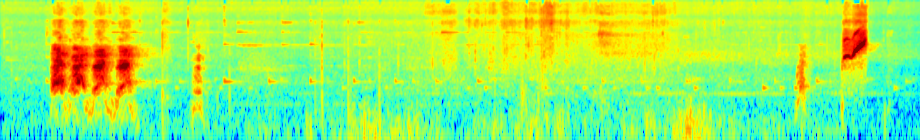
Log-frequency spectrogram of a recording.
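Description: Kangal puppies and dogs scuffle: a quick series of four sharp barks up close, then a quieter stretch with faint knocks and one more yelp near the end.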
